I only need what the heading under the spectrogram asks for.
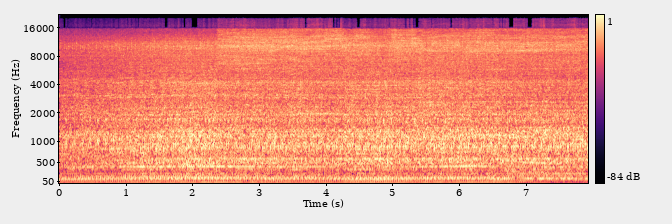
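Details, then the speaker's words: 2009 VW Eos 2.0 TSI (engine code CCT) with lean misfires, idle: starting fluid sprayed at the engine-gearbox joint changes the idle tone and drives the fuel trims to −25, then they return; a vacuum leak at the rear main seal. "might have heard of changing tone of the motor where that took it all the way the negative 25 and I stopped spraying now"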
